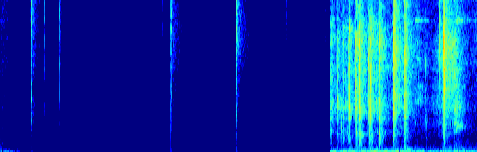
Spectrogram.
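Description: Typing on a computer keyboard: a few faint, isolated clicks spaced apart, then a dense, rapid run of louder keystrokes that continues to the end.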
